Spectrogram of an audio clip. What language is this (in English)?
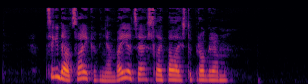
Latvian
